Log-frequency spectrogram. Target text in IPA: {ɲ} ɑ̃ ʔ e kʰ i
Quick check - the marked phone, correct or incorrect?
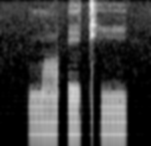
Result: incorrect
